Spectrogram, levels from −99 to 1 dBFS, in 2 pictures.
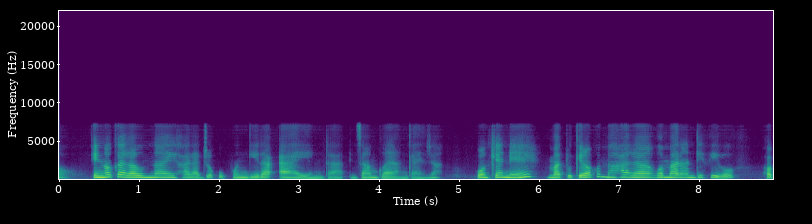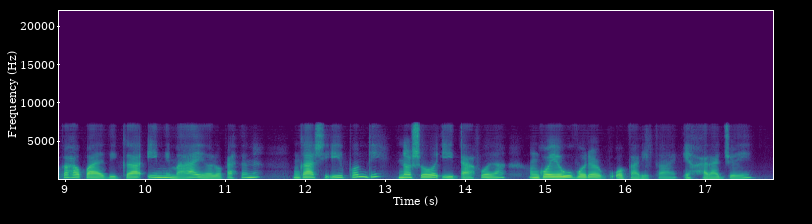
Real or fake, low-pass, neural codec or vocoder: fake; 7.2 kHz; codec, 16 kHz, about 1 kbps, DyCAST, with the encoder's durations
